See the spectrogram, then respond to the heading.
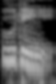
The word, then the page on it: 우리: Korean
